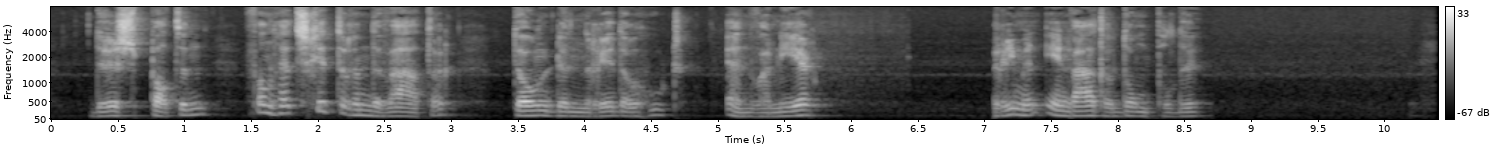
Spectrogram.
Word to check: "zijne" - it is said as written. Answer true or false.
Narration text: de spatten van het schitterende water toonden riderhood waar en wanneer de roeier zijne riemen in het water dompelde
false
